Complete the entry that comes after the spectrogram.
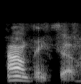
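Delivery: ordinary talk, nothing marked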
